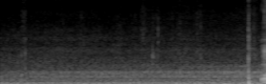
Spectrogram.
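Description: Steady, even rush of road traffic in the background, with a short click just before the end.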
